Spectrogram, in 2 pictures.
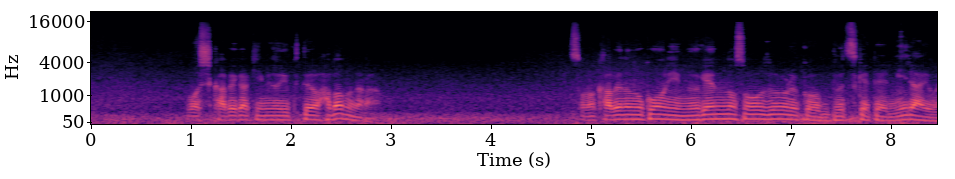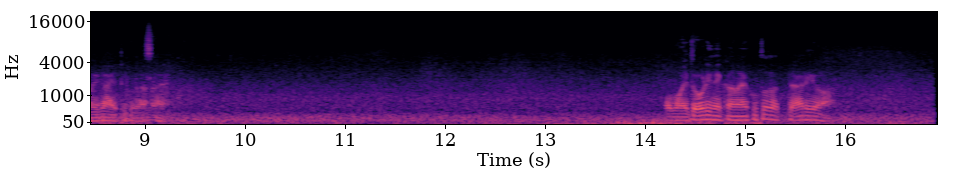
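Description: A young man speaks calmly and quietly nearby.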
